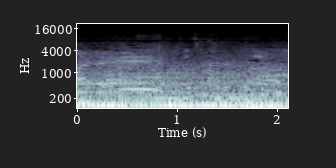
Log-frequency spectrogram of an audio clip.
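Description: A wooden tourist boat's engine running with a steady low hum, with people talking over it.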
